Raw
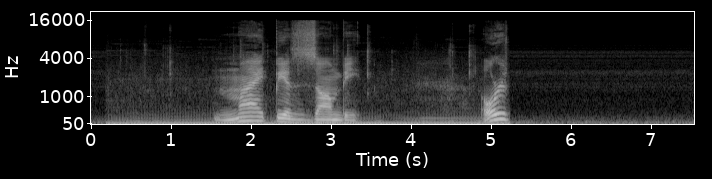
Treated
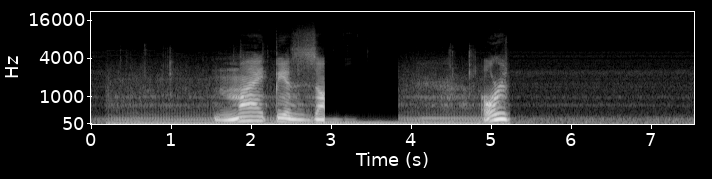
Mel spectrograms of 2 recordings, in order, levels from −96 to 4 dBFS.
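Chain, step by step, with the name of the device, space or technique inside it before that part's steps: inside a cardboard box (low-pass 2.8 kHz 12 dB/octave; small resonant body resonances 200/700/980 Hz, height 15 dB, ringing for 55 ms); 2.92–3.85 s: inverse Chebyshev band-stop 410–2000 Hz, stop band 80 dB; trim +3.5 dB

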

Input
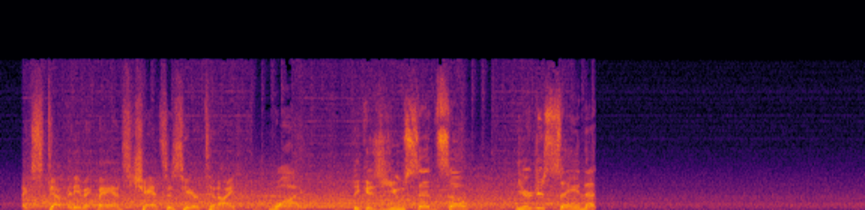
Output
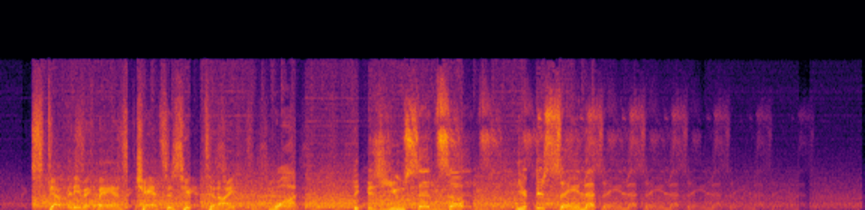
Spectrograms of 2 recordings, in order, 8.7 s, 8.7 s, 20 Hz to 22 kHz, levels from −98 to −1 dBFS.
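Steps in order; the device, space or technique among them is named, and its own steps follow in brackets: trance gate with a delay (trance gate "xx.xxxxxxxxx.xxx" 143 bpm -24 dB; feedback delay 422 ms, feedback 57%, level -13.5 dB); trim +6 dB

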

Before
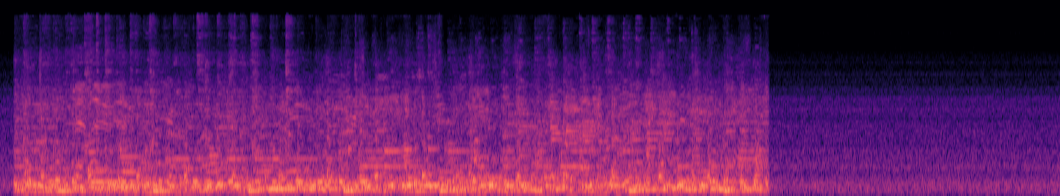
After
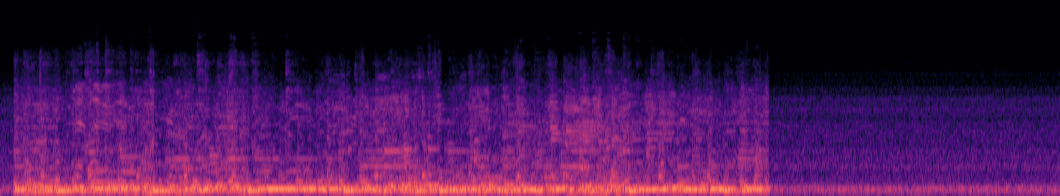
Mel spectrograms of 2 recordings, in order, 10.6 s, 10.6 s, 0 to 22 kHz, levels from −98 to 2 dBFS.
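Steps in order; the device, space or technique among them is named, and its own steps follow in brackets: jukebox (low-pass 6 kHz 12 dB/octave; resonant low shelf 210 Hz +7.5 dB, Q 3; compression 4:1, threshold -23 dBFS, peak gain reduction 11 dB); trim -4.5 dB

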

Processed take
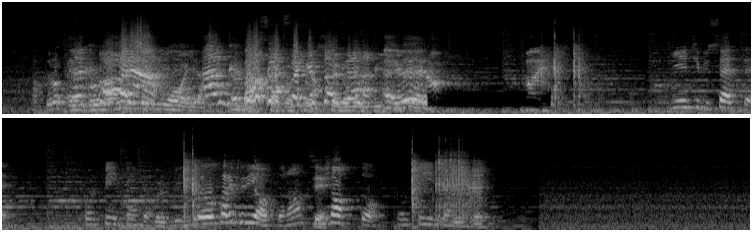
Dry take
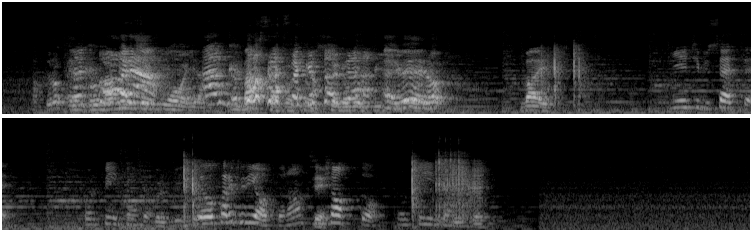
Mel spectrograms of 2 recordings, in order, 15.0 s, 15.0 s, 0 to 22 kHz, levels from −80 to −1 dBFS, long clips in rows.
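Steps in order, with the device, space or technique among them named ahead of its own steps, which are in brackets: 4.24–5.49 s: elliptic band-stop 180–1100 Hz, stop band 40 dB; open-reel tape (saturation -24.5 dBFS, distortion -10 dB; peaking EQ 130 Hz +4 dB 1.15 oct; white noise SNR 39 dB); trim +3.5 dB

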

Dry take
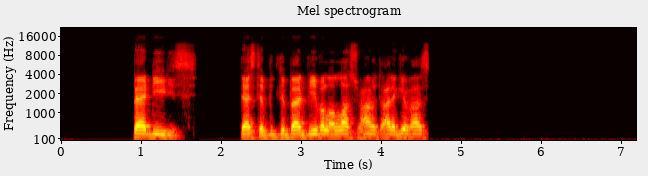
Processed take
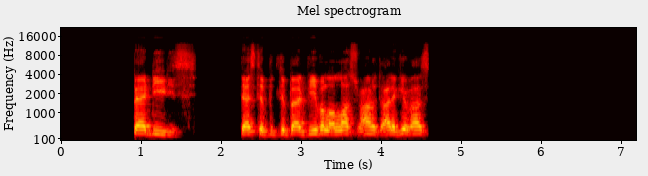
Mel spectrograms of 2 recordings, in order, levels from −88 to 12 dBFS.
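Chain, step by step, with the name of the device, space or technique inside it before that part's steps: laptop speaker (high-pass 330 Hz 24 dB/octave; peaking EQ 1 kHz +4.5 dB 0.32 oct; peaking EQ 2.1 kHz +4.5 dB 0.37 oct; peak limiter -10.5 dBFS, peak gain reduction 7 dB); trim -4 dB

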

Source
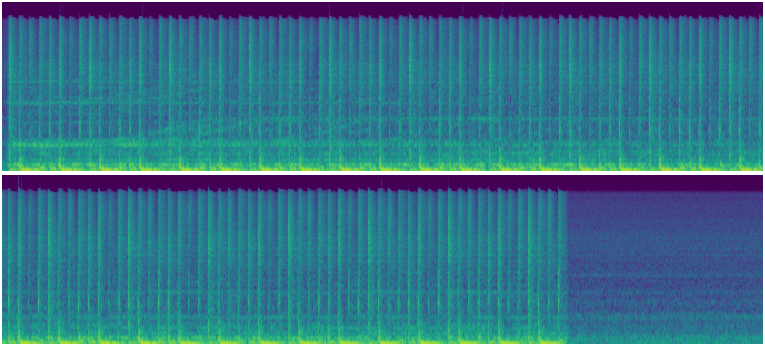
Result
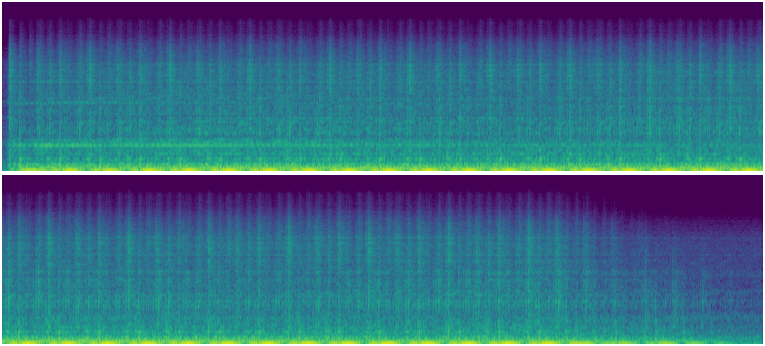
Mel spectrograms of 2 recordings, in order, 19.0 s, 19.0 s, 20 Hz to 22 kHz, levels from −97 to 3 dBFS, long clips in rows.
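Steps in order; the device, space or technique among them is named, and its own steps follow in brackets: shout across a valley (distance through air 180 m; echo from a far wall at 250 m, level -6 dB); feedback delay 344 ms, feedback 44%, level -4 dB; simulated room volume 67 m³, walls mixed, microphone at 0.45 m; trim -4.5 dB

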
